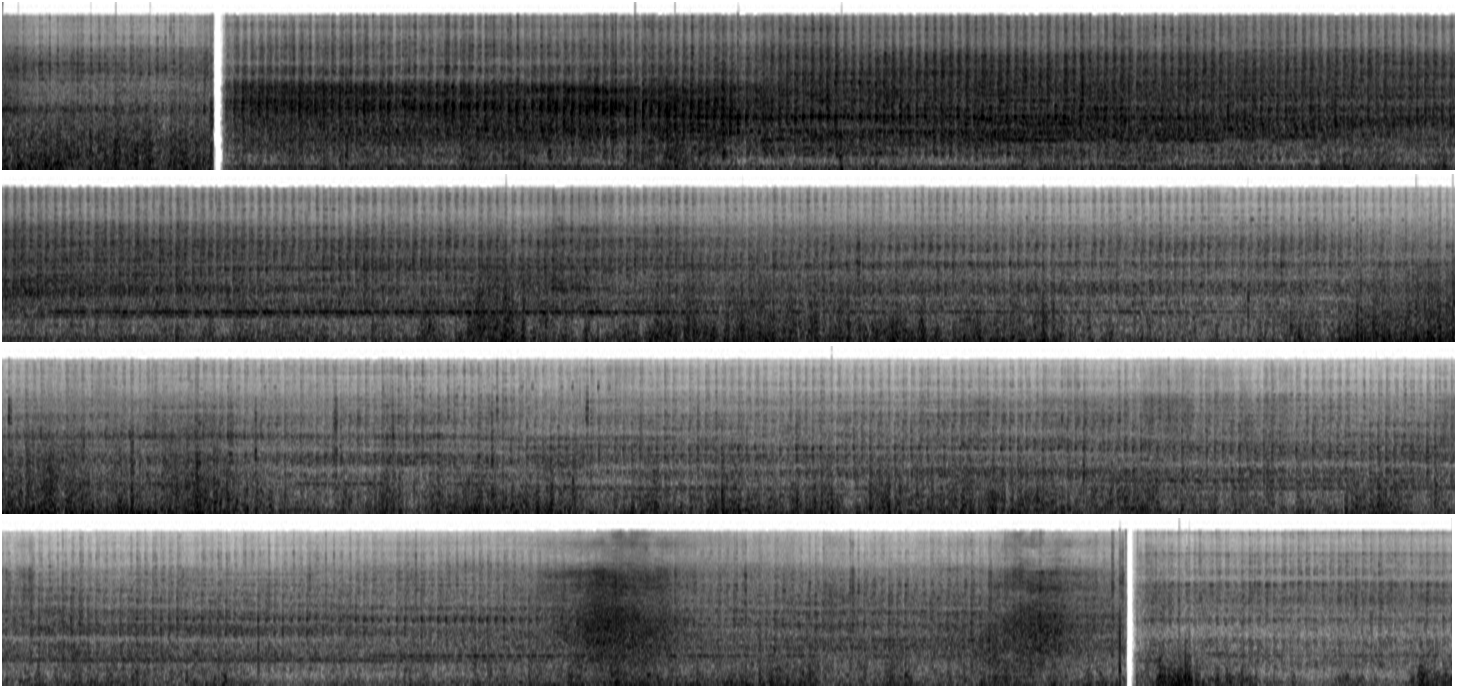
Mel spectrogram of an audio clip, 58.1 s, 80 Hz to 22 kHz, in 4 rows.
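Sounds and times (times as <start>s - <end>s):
hand tractor engine running: 0.0s - 58.0s.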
